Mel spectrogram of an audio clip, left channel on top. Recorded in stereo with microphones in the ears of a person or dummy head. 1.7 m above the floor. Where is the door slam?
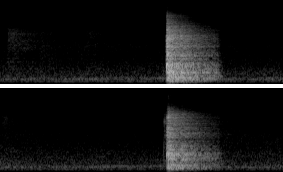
35° left (ahead or behind), 1.9 m.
